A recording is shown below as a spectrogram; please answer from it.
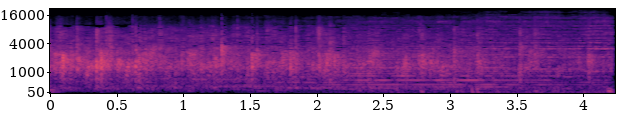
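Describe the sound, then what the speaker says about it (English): A hall audience applauds a living legend award at a hotel awards ceremony, with moderate sustained clapping and faint background voices that ease off slightly as it continues. "Can we hear a huge round of applause for the award for the living legend?"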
